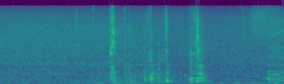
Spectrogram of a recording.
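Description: Clicks and light knocks of hands working among the wires and connectors under a car's dashboard, a cluster of them about two to three seconds in, over a steady low hum.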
